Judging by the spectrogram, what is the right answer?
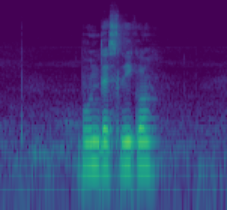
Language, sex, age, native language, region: Slovenian, female, 30-49, Slovenian, Drava region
